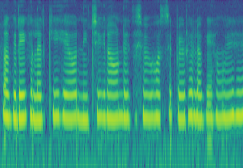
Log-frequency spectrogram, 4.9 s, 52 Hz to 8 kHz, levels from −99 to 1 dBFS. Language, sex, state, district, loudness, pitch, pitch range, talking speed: Hindi, female, Chhattisgarh, Sukma, -17 LUFS, 240 Hz, 235-245 Hz, 195 wpm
